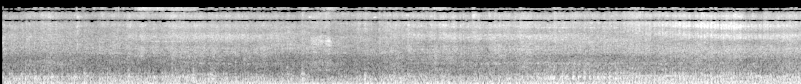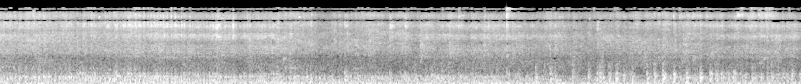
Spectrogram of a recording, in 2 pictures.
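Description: Loaded coal hopper cars rolling past close by: a steady, low rumble of steel wheels on the rails.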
